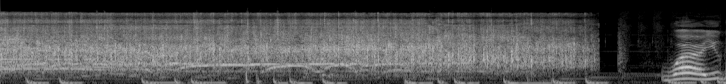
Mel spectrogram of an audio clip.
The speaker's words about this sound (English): So, yeah, round of applause for you guys in all sincerity. Like, sincerely.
